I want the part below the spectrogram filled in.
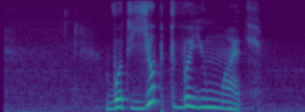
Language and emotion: Russian, angry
